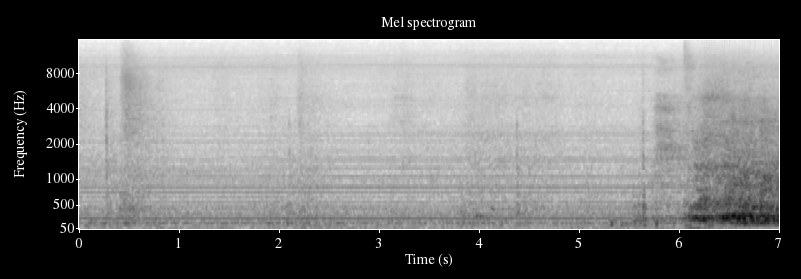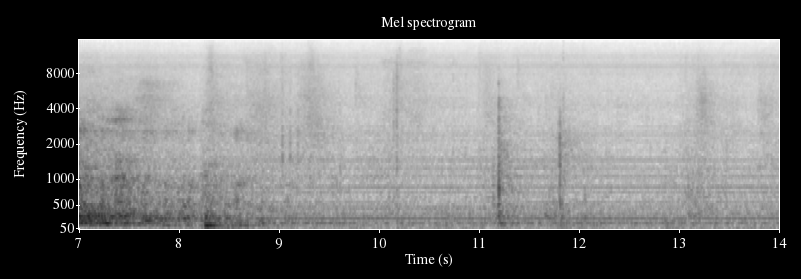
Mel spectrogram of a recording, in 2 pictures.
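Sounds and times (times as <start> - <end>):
electrical mains hum: 0.0 - 14.0
loud rough noise: 6.0 - 9.0.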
